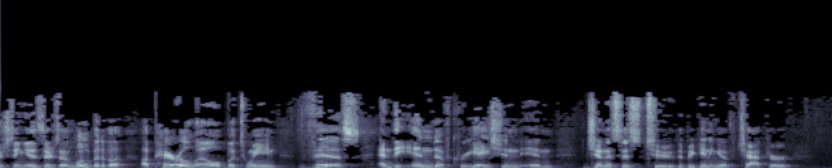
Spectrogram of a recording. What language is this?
English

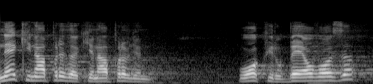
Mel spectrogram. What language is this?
Serbian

